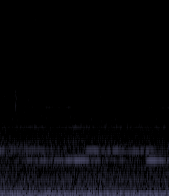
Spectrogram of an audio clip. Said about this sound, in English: Got an ambulance crossing here.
